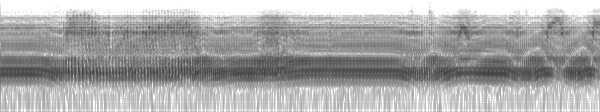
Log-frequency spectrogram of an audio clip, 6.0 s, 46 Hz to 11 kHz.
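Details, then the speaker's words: 1964 Sony 9-304U portable solid-state TV with raster but no video: a loud warbling squeal swooping up and down in pitch with no steady note. "boy we got a noise machine here with the vertical and horizontal hold controls"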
